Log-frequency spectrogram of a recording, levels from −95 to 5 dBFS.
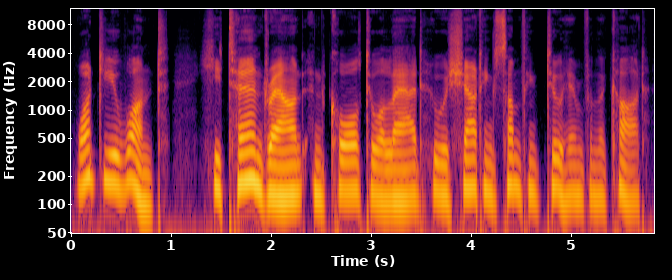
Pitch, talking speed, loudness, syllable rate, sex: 135 Hz, 215 wpm, -16 LUFS, 4.8 syllables/s, male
